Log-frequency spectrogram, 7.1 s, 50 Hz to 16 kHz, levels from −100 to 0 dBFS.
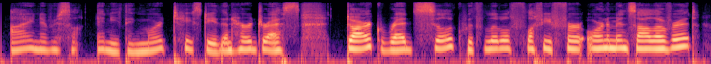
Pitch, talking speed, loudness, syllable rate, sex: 195 Hz, 160 wpm, -18 LUFS, 4.7 syllables/s, female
